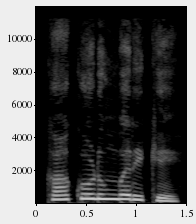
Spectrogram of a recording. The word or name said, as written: ಕಾಕೋಡುಂಬರಿಕೆ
